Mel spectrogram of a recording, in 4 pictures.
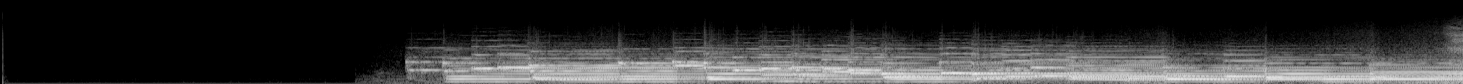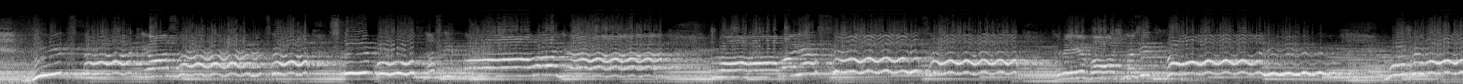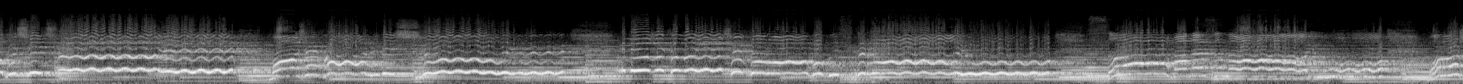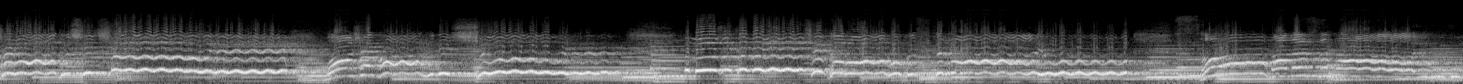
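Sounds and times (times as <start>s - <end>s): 
Ukrainian art song: 0.0s - 58.5s.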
